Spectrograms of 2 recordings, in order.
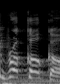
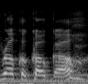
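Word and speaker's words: rococo: Yeah, it's only Rook Coco. I did Roco Coco. I did one too many cos.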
